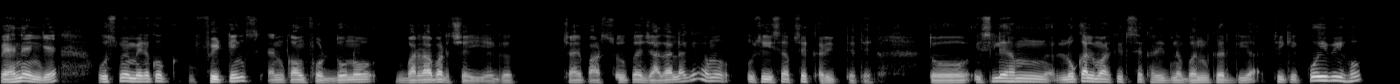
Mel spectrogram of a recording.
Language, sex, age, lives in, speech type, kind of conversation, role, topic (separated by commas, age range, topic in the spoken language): Hindi, male, 55-59, India, conversation, podcast, guest, Budget tight ho, toh style ko naya look dena kahaan se shuru karoge?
